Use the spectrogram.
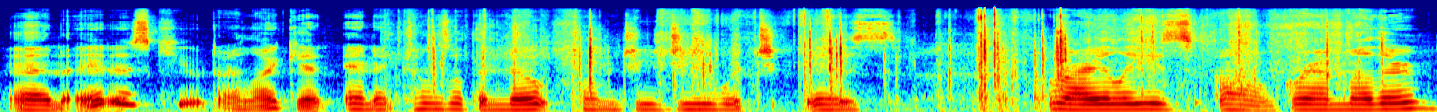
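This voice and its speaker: A woman in her thirties with a hoarse, congested voice from a head cold, chatting casually to her phone while lying in bed. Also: unhurried, noisy background. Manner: congested, low-key, rambling with many fillers. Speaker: book unboxing vlogger. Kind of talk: casual chat to camera. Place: bedroom, lying on a bed indoors. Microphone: phone held close at arm's length.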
